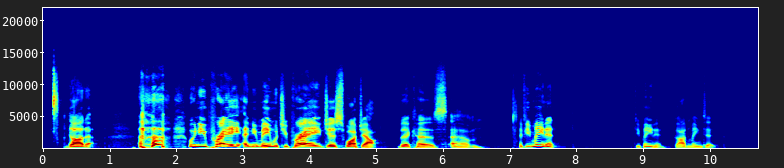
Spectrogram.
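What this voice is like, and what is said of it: Southern US accent. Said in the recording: “This is my real accent. This is really how I talk. ... They just never met a Southerner before. ... I grew up in North Mississippi.”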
